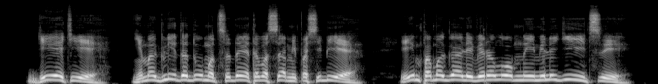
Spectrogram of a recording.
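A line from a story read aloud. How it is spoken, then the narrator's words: Shout. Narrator (Russian): закричал один из даанов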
